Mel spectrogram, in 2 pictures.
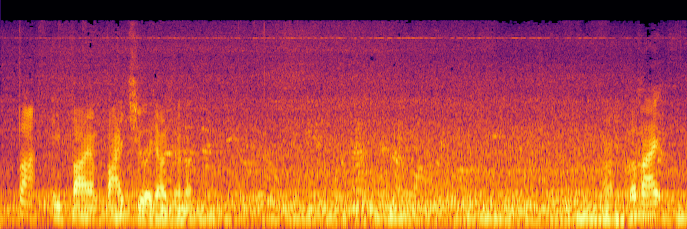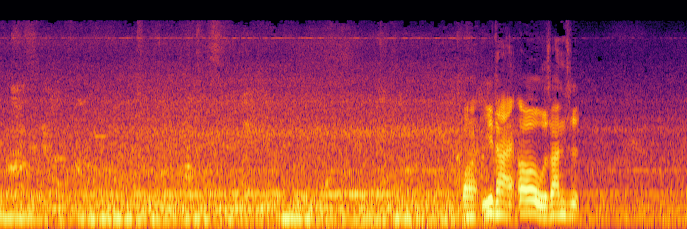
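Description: A train engine hums steadily close by.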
